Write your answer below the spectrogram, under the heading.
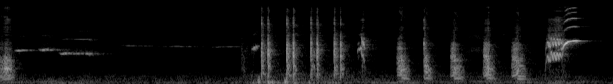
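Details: Black-winged myna singing in a recording meant to train cage birds: it opens with thin, drawn-out whistles, then a steady series of loud, harsh, clipped notes about three per second, and ends on a sharp rising whistled squeal.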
